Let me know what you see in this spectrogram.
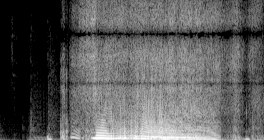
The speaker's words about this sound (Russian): Ну, типа, пуки.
